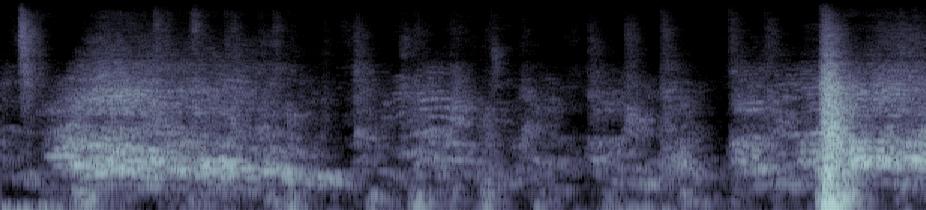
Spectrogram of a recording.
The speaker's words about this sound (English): Crowd chanting Hollywood and pin.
